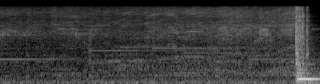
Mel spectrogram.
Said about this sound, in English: You see here, this is the machine that cuts the mirror. He buys these giant sheets of reflective glass, and he slices them into little pieces.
